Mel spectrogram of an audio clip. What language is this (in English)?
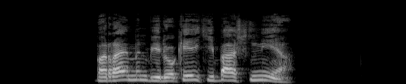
Central Kurdish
